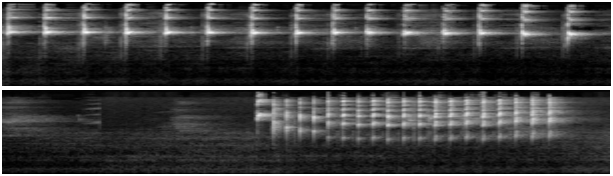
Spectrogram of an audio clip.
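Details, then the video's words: Lovebird, a fighter-type bird, in long ngekek: a fast even series of high sharp chips for about three seconds, a pause, then a denser rapid chattering trill of rising and falling notes. "Lovebird Macet Bunyi Langsung Ikut Ngekek Panjang"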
